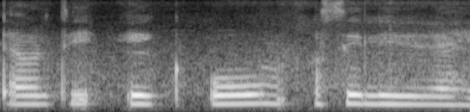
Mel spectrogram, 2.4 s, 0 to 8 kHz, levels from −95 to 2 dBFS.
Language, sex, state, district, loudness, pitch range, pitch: Marathi, female, Maharashtra, Aurangabad, -15 LUFS, 225-235 Hz, 230 Hz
